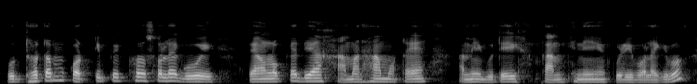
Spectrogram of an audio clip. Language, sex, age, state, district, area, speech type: Assamese, male, 45-60, Assam, Dhemaji, rural, spontaneous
